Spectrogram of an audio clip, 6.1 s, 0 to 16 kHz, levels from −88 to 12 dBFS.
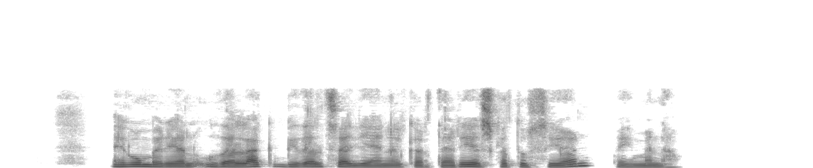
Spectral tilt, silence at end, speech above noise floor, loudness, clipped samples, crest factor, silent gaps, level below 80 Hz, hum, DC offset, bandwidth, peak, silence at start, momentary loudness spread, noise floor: -5.5 dB/octave; 1.05 s; 33 dB; -26 LUFS; under 0.1%; 18 dB; 4.46-4.59 s; -74 dBFS; none; under 0.1%; 8 kHz; -8 dBFS; 0.85 s; 8 LU; -58 dBFS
